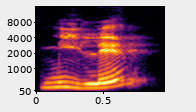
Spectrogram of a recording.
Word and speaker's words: Mille: falando de um mil Miller só de mil ele vai ser escrito e pronunciado dessa forma com é no final Mille ponto basta mas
